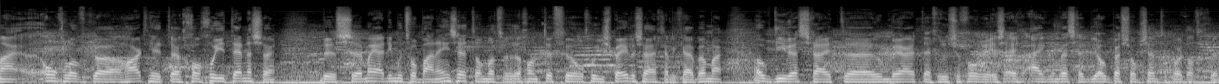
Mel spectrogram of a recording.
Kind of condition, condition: setting, busy venue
